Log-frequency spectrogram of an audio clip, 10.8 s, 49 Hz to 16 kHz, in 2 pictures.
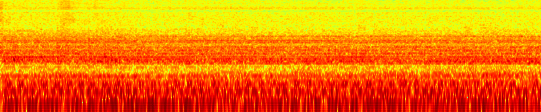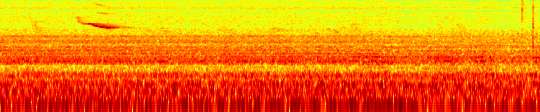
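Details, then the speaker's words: Mercedes S320, cold start after sitting about a week, original E-gas module and throttle actuator: steady even low rumble with no misses or knocks as idle settles to normal speed; normal idle. "here's our Idol gone down to normal idle speed after cold start and again the car hasn't been started in like maybe a week"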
